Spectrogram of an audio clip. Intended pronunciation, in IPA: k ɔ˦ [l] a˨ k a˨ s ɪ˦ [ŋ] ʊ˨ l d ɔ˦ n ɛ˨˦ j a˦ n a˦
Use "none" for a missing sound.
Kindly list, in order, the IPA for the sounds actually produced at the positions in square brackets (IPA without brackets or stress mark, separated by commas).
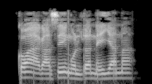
none, ŋ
